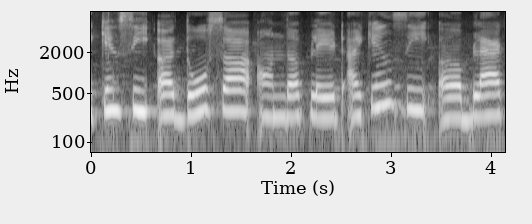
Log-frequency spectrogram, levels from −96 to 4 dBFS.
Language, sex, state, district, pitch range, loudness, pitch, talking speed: English, female, Haryana, Jhajjar, 235-285 Hz, -14 LUFS, 245 Hz, 200 wpm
